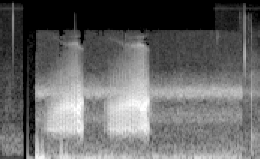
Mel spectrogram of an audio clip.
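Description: Two loud frog croaks, each a raspy buzzing call lasting about half a second, separated by a short pause, with a steady faint whistle-like tone continuing underneath.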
